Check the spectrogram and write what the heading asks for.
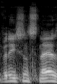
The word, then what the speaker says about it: Venetian Snares: venan snares love them is it venician snares have I said it right yes yeah I love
